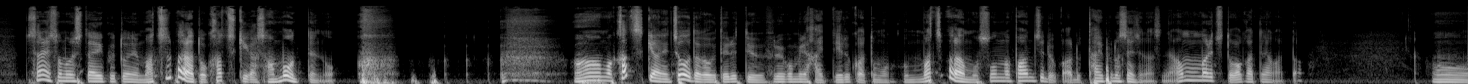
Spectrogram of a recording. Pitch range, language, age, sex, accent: 110-160 Hz, Japanese, 20-39, male, native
